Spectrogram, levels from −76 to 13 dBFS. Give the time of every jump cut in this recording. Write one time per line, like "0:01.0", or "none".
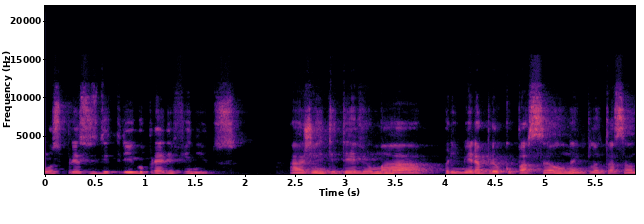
0:02.3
